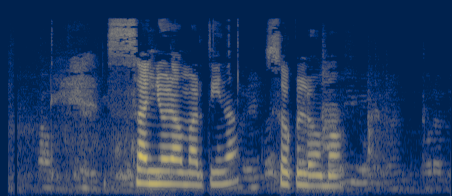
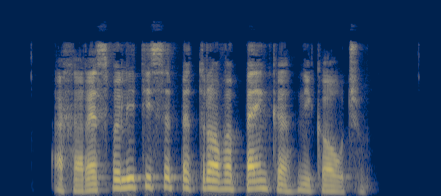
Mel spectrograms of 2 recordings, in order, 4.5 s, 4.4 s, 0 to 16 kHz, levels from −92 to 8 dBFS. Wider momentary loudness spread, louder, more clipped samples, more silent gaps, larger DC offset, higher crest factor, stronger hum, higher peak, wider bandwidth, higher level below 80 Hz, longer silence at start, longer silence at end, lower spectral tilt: first, 24 LU vs 11 LU; second, -24 LUFS vs -20 LUFS; neither; neither; neither; first, 24 dB vs 18 dB; neither; about the same, -2 dBFS vs -2 dBFS; first, 11.5 kHz vs 7.4 kHz; second, -80 dBFS vs -52 dBFS; second, 0.4 s vs 0.55 s; second, 0.15 s vs 0.75 s; second, -3 dB/octave vs -4.5 dB/octave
